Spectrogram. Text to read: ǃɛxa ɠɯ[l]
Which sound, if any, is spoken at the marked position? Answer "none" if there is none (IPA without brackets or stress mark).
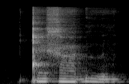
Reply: l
